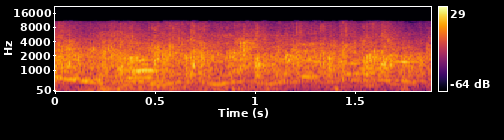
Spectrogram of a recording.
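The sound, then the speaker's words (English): Studio audience applauding a guess during a comedy game show: a short, loud burst of dense clapping with a voice over it. “What do you think, audience? The audience likes it.”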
